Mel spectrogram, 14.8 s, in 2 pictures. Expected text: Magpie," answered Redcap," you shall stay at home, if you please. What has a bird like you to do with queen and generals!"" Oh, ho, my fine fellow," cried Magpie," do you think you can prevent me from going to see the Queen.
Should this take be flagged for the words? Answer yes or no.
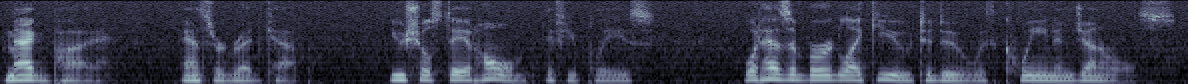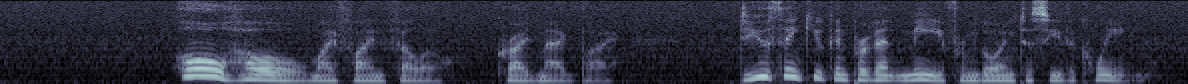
no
